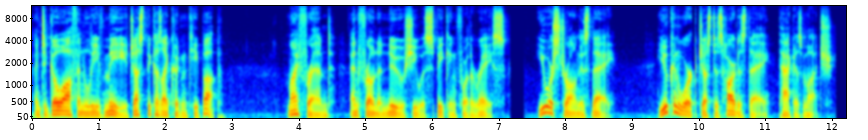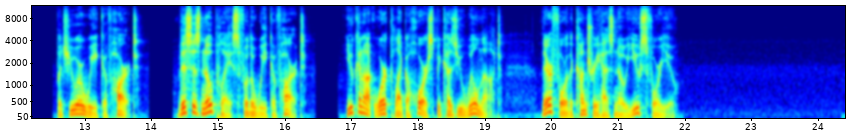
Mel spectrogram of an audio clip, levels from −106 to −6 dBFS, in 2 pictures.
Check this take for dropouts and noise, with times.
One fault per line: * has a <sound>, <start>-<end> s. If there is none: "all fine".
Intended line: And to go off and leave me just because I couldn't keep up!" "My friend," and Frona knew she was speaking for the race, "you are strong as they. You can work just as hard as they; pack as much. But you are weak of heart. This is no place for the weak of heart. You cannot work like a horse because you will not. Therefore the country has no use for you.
all fine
